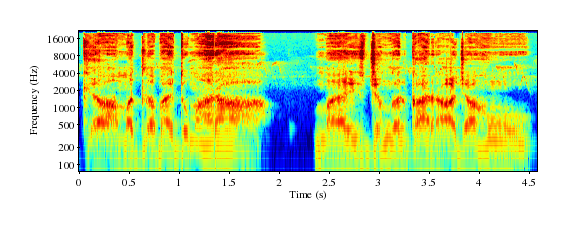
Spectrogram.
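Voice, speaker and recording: Man voicing a deep, slow, proud lion king. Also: level tone, bright, forceful tone, heavily acted. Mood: haughty. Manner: haughty, commanding, drawn-out delivery. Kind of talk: Hindi animated moral story dialogue.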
